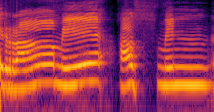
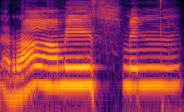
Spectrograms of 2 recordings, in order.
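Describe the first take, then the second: First: रामे अस्मिन slow, with अ sounded; unjoined words. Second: रामेस्मिन drawn out as one word; joined, silent अ. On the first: Teacher giving words before sandhi, unjoined. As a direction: say रामे, then अस्मिन with its opening अ. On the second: Teacher showing the sandhi result, joined with silent अ. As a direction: run long रामे straight into स्मिन. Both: Shown as a demonstration. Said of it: "अ है वो silent हो जाता है".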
